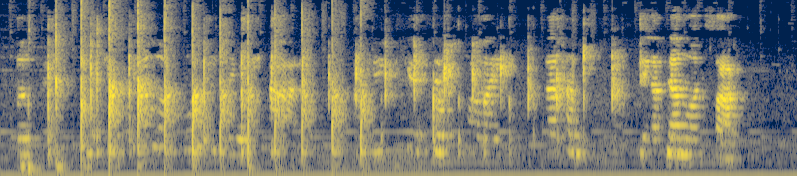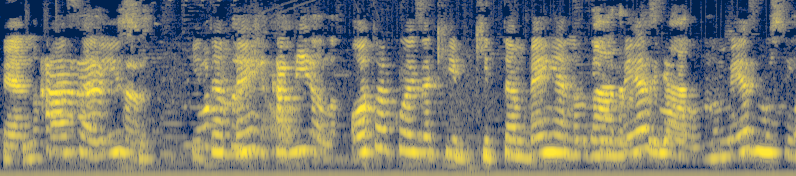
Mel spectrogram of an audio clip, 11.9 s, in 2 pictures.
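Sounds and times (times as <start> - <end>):
hand clapping: 0.1 - 4.8
speech: 5.1 - 11.9.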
